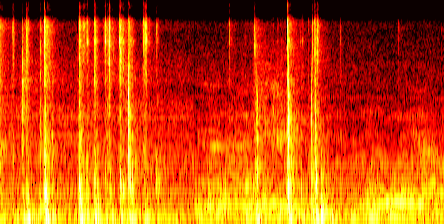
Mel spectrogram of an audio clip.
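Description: Computer keyboard keys clicking in a quick run of typing for about a second and a half, followed by a few single clicks near the three-second mark.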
